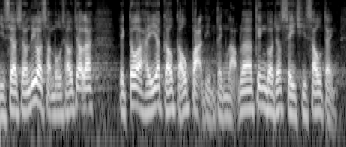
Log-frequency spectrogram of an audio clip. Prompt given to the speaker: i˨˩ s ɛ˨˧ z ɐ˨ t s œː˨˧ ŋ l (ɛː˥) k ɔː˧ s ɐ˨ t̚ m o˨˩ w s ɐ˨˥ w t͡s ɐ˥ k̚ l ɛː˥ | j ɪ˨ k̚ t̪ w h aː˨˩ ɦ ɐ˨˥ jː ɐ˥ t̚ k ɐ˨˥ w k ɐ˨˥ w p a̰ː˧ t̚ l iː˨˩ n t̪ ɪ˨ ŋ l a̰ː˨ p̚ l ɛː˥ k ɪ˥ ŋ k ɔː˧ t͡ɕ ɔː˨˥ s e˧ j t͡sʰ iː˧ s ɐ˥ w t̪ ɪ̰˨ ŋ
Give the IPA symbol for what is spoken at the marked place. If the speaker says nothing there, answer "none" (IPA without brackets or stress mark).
iː˥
